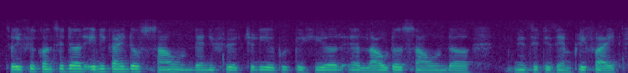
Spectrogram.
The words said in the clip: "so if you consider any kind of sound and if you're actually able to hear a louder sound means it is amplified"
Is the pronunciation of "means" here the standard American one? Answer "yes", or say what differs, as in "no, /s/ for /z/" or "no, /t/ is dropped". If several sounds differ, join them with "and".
no, /s/ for /z/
